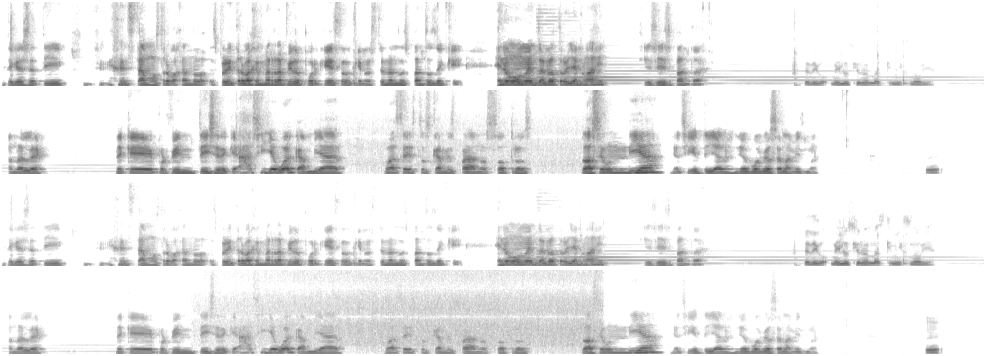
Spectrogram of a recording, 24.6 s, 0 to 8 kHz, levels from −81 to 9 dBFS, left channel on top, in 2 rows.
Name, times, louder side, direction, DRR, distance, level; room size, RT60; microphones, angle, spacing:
voice 1, 0.0-5.7 6.2-7.6 8.0-8.8 12.4-12.8 13.7-16.6 17.1-18.9 19.5-22.5, left 7 dB, 60° left, 0.3 m, -31 dB
sound 1, 6.7-15.7, left 3 dB, 90° left, 7.6 m, -55 dB
sound 2, 7.2-7.8 9.2-9.4 10.9-11.5 11.8-11.9 13.1-13.2, equal, 10° left, 2.4 m, -57 dB
voice 2, 10.0-11.6 23.8-24.0, right 4 dB, 70° right, 0.6 m, -40 dB
sound 3, 14.6-19.8, right 8 dB, 40° right, 1.3 m, -55 dB
head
